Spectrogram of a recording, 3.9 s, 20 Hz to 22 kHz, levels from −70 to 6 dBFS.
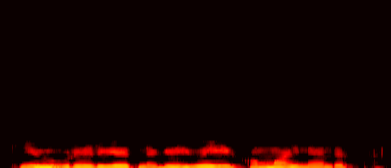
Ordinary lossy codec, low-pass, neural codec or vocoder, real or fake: none; 3.6 kHz; codec, 16 kHz, 6 kbps, DAC; fake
